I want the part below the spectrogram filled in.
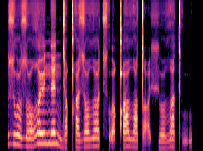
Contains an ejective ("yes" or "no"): yes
